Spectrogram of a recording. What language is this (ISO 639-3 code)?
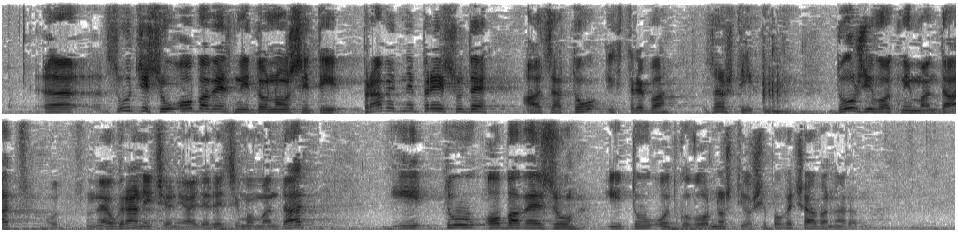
hrv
